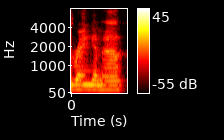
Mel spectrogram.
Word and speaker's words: Ranganath: and then Ranganath, sort of phonetically.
